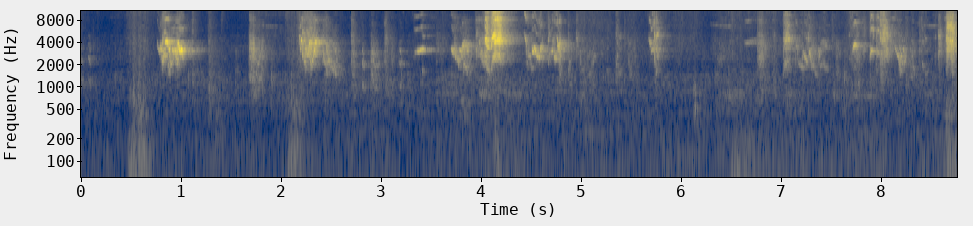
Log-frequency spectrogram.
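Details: Happy budgerigars chirping and chatting with one another. Loud, scratchy high chirps and squawks are scattered irregularly, with a few louder bursts between softer twittering and brief quiet gaps.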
